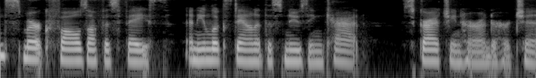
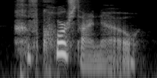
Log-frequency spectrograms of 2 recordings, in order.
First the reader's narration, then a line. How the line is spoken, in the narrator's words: scoffs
